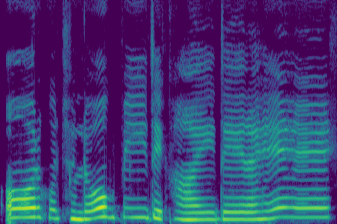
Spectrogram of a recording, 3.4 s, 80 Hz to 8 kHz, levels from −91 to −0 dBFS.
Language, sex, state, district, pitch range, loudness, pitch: Hindi, female, Madhya Pradesh, Bhopal, 260-330 Hz, -17 LUFS, 305 Hz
